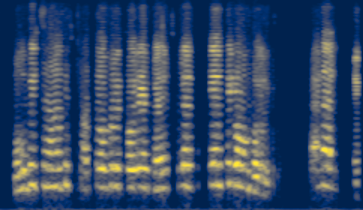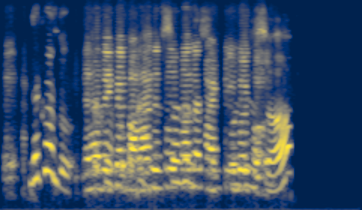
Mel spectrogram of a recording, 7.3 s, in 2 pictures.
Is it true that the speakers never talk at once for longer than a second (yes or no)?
no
